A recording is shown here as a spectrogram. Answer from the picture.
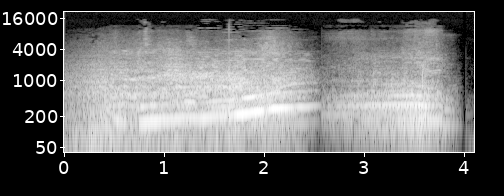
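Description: A car engine revving hard, its pitch rising steadily for about two seconds before dropping away, then a second burst of revs that cuts off suddenly at the end.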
